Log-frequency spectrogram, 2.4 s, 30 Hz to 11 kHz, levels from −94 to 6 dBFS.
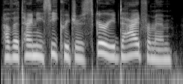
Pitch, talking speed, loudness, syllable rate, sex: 205 Hz, 245 wpm, -17 LUFS, 6.1 syllables/s, female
